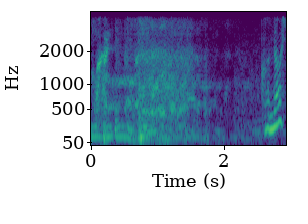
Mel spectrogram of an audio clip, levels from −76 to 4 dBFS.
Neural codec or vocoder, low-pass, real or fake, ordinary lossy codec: codec, 16 kHz, 4 kbps, FreqCodec, smaller model; 3.6 kHz; fake; none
